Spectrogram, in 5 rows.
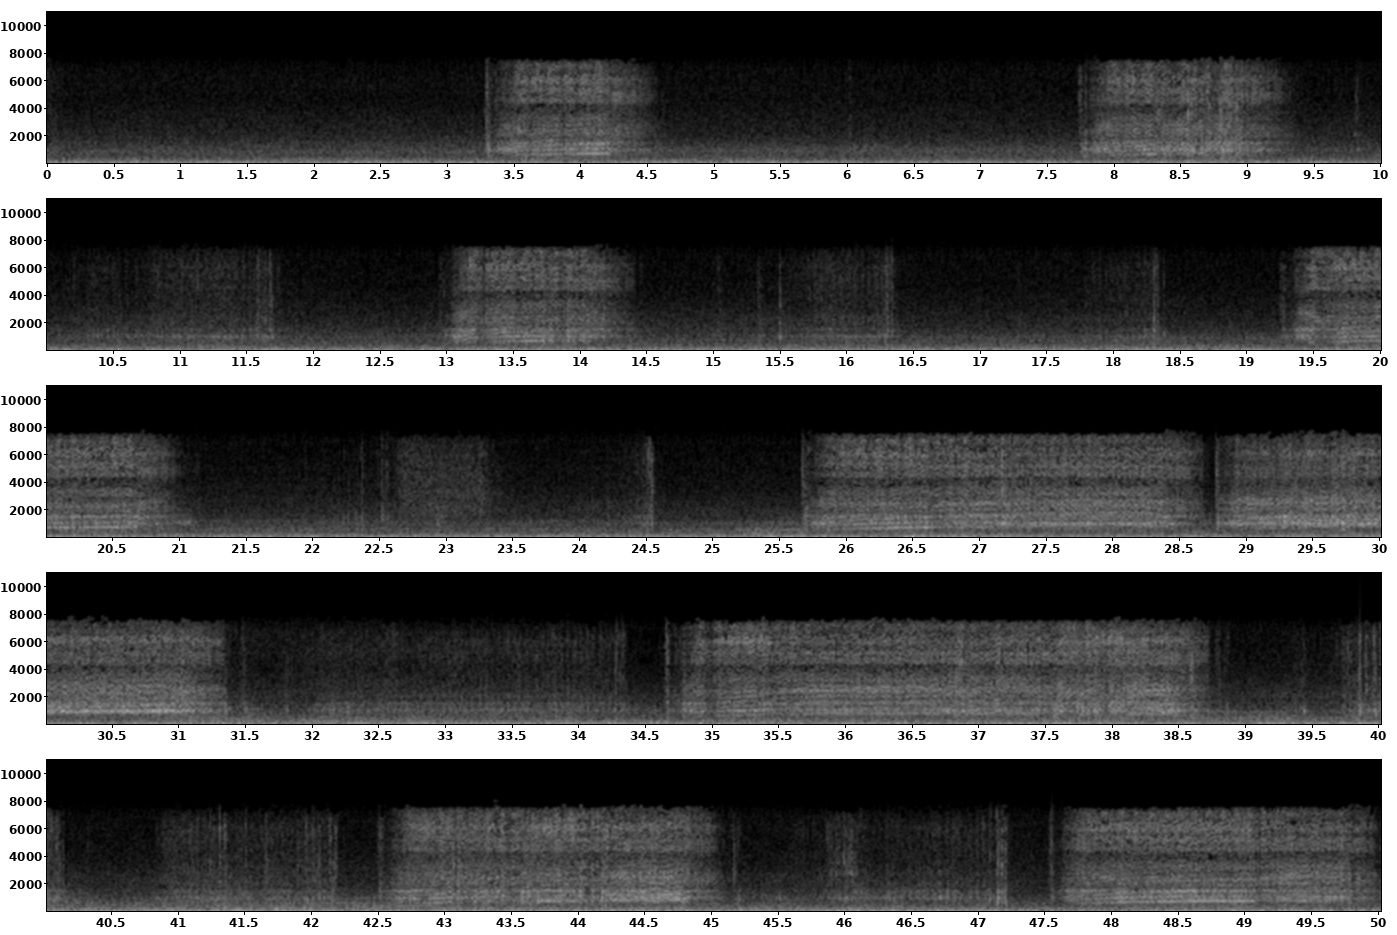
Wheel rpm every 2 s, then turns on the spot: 0, 20, 10, 10, 40, 10, 40, 10, 0, 30, 30, 0, 20, 90, 70, 50, 20, 70, 100, 30, 10, 70, 40, 30, 90.
10-12 14-16 32-34 38-42 44-46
